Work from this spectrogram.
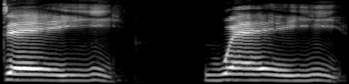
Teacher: Imagine as if there is a y sound at the end. And you want to get to that y sound.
